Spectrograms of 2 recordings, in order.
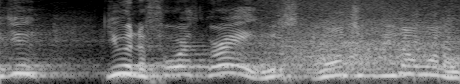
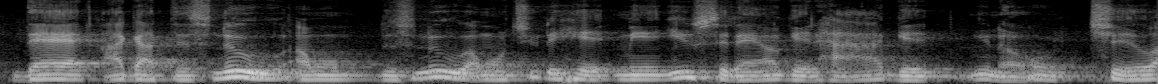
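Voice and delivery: relaxed son inviting his dad to chill; laid-back son; 9 semitones lower, 8 dB quieter than usual. Retold or imitated.

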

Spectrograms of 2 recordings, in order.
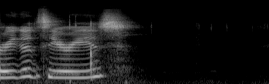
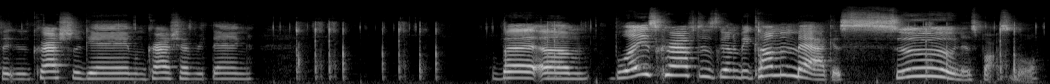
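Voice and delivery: ordinary talk

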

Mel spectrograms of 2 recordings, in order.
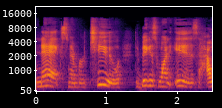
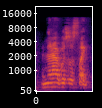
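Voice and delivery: ordinary delivery

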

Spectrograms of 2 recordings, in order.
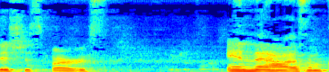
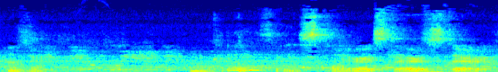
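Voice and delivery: whispering; 4 semitones higher, 15 dB quieter than usual. Real, not acted. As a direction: whisper it gently. Whispering to toddler.

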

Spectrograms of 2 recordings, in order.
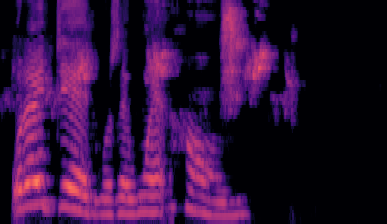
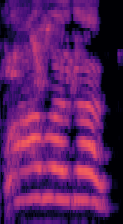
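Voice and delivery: shocked exclamation; 9 semitones higher, 6 dB louder than usual. Retold or imitated. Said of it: "he's like".

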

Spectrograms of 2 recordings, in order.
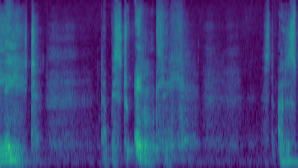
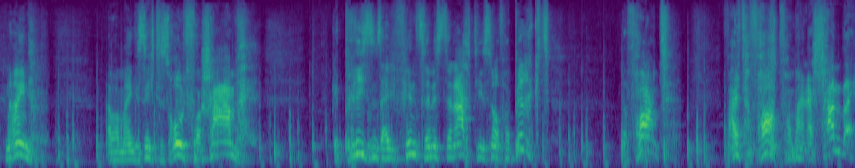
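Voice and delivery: higher, louder urgent shame; frantic, ashamed urging; agitated; 7 semitones higher, 5 dB louder than usual. Acted. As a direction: push on, driven by shame. Fleeing man ashamed, urging on.

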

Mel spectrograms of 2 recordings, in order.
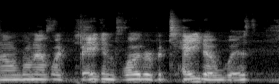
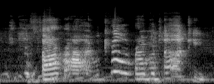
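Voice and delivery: high squeaky voice of fake sorrow; mock squeaky lament; 14 semitones higher than usual. Gamer laments the killed ducky in a high squeaky whine. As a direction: whine it like a wounded child.

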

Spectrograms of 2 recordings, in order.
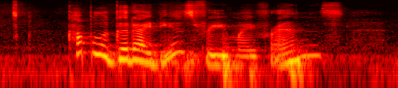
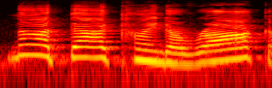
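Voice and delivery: groan; 4 semitones higher, 6 dB louder, slower than usual. A narrator's reading. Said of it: "I groaned".

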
